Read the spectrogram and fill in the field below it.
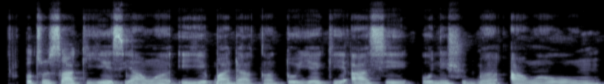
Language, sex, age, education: Yoruba, male, 15-29, tertiary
